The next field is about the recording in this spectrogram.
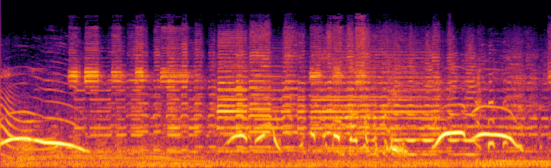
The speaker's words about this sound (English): Come on, baby. Let's go. Honk for freedom. Yeah, baby. Honk for freedom, baby.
